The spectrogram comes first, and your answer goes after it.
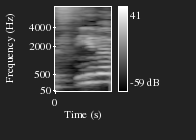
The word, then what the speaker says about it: Stephen: So Steven, like a V, right?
